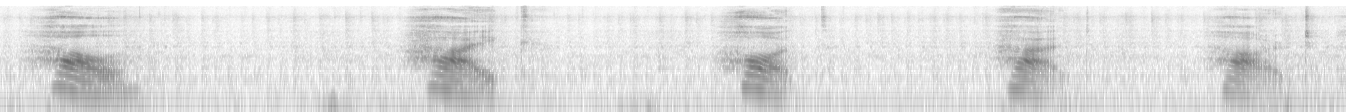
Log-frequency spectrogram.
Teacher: English fricative ha Sound H is called the voiceless glottal fricative. It is produced by letting the airstream freely pass the vocal folds to come out of the mouth, but the vocal folds do not vibrate.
